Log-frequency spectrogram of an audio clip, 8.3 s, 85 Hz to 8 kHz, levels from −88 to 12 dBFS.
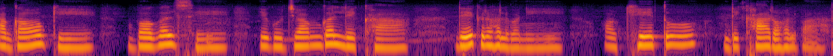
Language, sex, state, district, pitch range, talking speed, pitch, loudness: Bhojpuri, female, Uttar Pradesh, Deoria, 175-205 Hz, 115 wpm, 190 Hz, -17 LUFS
